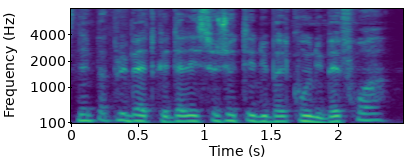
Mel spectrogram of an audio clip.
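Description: A man's voice: mid-range voice, fast, warm tone, close to an everyday voice. A man voicing a weary, distraught woman who turns bitter and resentful in a read-aloud story.

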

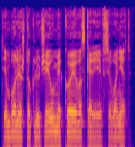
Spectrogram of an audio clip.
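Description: A man reading an audiobook as narrator in steady, tense storytelling. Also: deep voice, a little fast, clear, resonant tone, dry recording, clean studio sound.

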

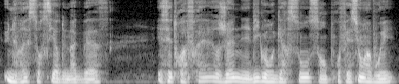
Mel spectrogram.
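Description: A man narrating a classic novel as an audiobook in a measured, steady storytelling manner. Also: on the low side. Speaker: audiobook reader.

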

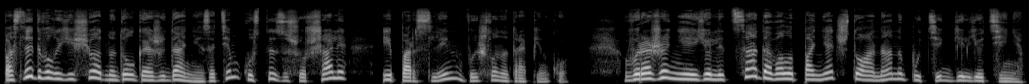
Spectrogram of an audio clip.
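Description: A woman narrating an audiobook in a measured first-person storytelling manner. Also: mid-range voice, sing-song, warm tone, no echo, clean studio sound. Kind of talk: scripted narration.

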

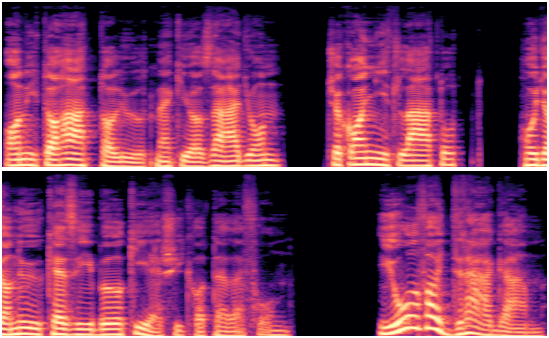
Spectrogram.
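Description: Male audiobook narrator, steady and even, mid-pitched.

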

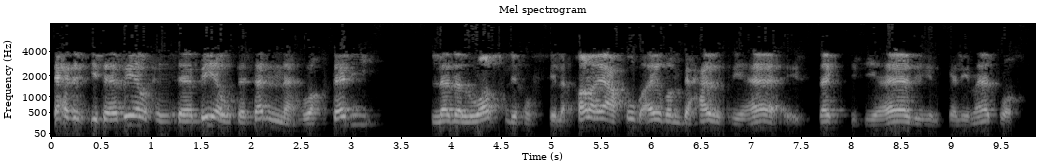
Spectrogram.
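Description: A man with an Egyptian accent gives a patient recitation lesson in a mid-pitched voice. He repeats each key word and checks his listeners with quick questions. The recording sounds thin and phone-like. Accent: Egyptian Arabic. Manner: repeats key words, asks students questions. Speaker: Quran recitation teacher. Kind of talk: explanatory lesson. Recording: tinny phone-like audio.

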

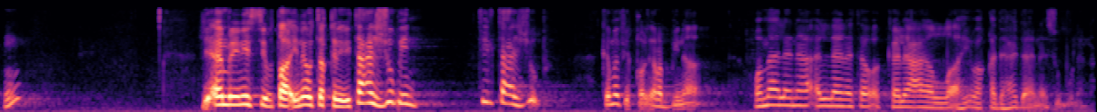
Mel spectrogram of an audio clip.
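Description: High-voiced man lecturing in reverb. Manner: recites verses softly, then explains with rising emphasis and rhetorical checks. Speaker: Islamic scholar teaching. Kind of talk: classroom lecture on Quranic rhetoric. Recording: dull lo-fi audio with long hall reverb.

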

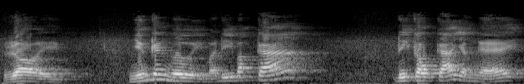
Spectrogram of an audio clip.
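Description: A man's voice: a little high, lively intonation, unhurried. A man, a Buddhist monk, gives a folksy sermon to a retreat and keeps asking his listeners questions. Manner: folksy, teasing, asks the audience questions. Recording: roomy hall with faint hiss.

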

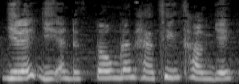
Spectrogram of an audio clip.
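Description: A woman voicing a shrill, impatient teenage girl in a storybook reading. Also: steady tone, brisk, dark tone, faint music behind, lightly acted.

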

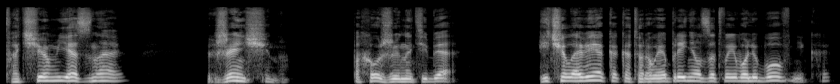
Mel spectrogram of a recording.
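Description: A man's voice: fairly high pitch, a little slow, pauses often, dry recording, clean studio sound, pitched above the performer's own voice. A man doing a trembling, grief-stricken young prince. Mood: trembling, anguished.

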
